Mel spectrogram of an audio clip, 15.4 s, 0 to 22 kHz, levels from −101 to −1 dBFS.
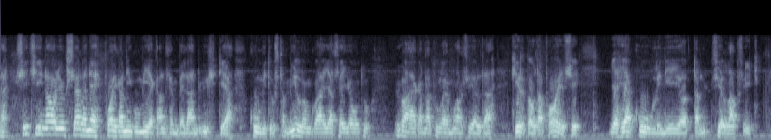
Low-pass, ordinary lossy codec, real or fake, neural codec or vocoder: none; none; real; none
